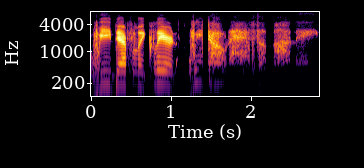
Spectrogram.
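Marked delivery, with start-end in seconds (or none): 1.3-2.9 hushed secret whisper. Acted. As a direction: whisper so the guest can't hear. Secret aside off-air.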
